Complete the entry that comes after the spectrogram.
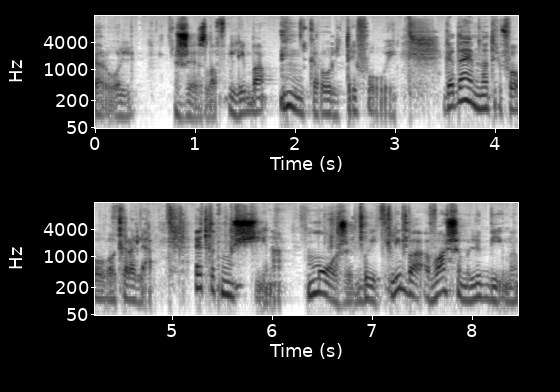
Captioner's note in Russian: откашливается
